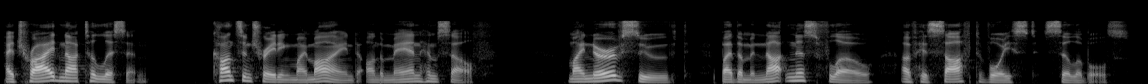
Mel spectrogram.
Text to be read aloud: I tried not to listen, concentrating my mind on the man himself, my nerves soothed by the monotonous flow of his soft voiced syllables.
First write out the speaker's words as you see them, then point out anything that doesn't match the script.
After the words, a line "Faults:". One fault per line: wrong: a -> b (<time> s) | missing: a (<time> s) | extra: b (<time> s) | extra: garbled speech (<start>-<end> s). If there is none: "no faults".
I tried not to listen, concentrating my mind on the man himself, my nerves soothed by the monotonous flow of his soft voiced syllables.
Faults:
no faults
